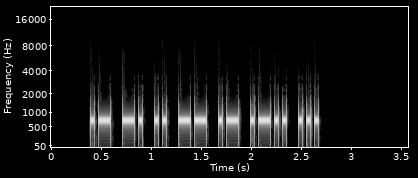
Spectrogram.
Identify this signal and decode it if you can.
Morse code, heard as a keyed tone, about 30 wpm, 700 Hz. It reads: ANIMALS
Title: ES:S Suffix - Top 100 Words with Base Words 30wpm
